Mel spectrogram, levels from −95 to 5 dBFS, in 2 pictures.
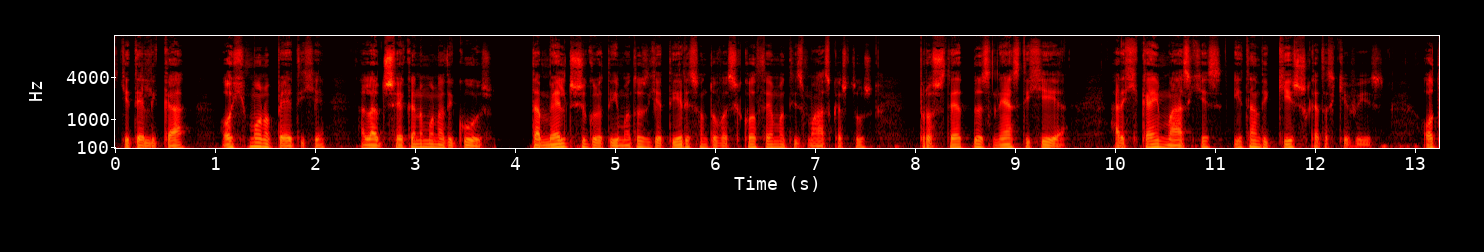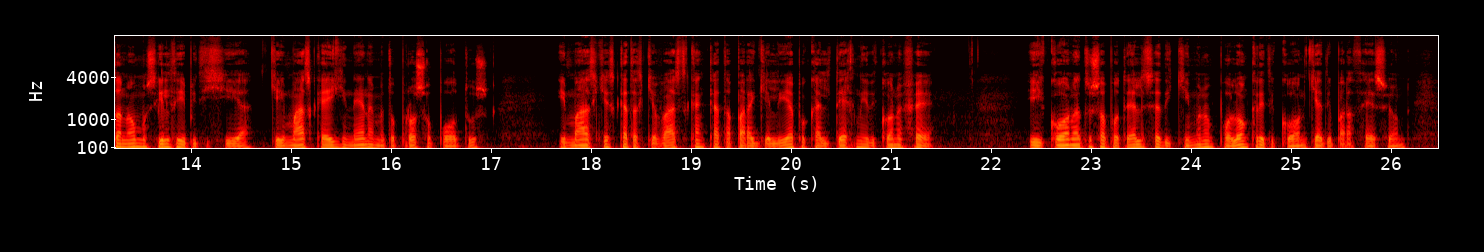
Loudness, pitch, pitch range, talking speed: -43 LUFS, 95 Hz, 85-110 Hz, 140 wpm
